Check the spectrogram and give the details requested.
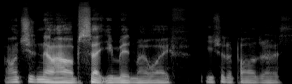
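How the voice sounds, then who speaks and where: A man's voice: deep voice, steady tone, quick pace, noisy background. A young man hosting a casual music podcast, making teasing, joking interjections. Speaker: podcast host.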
